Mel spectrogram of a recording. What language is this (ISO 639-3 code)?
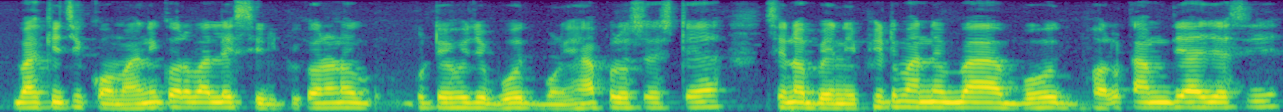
ori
